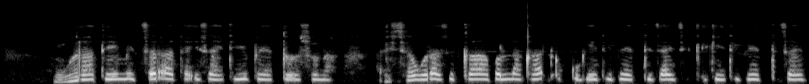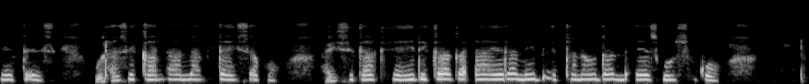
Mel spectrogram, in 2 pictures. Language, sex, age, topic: Gamo, male, 25-35, agriculture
